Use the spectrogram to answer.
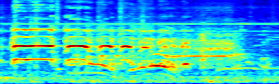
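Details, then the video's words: At a joint practice session in Amko, Solok city, a Kokok Balenggek rooster crows in a chain of short level notes that step downward, then slides into a longer wavering ending, with another crow faintly behind. "Latberan ayam kukuak balenggek di amko kota solok"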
